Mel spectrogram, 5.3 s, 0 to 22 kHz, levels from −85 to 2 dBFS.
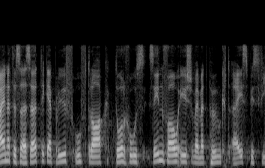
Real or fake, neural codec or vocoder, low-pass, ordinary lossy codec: fake; codec, 16 kHz, 1 kbps, X-Codec, HuBERT features, trained on LibriSpeech; 7.2 kHz; none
